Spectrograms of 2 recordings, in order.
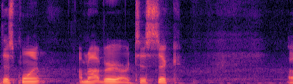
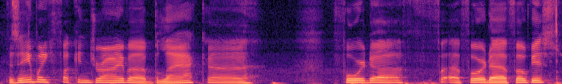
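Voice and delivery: lightly voiced lady, higher and halting; lady's voice; 5 semitones higher than usual. Lady asking the room about a car, lightly imitated. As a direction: pitch it up a little and hesitate between words. Voicing the lady coming inside.

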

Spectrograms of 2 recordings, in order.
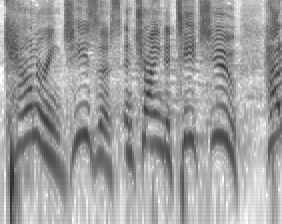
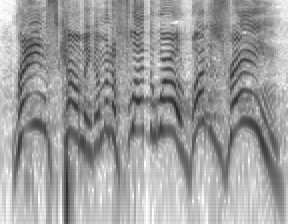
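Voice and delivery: high-pitched announcement, then baffled question; hammed-up back-and-forth; lightly acted comic dialogue; 7 semitones higher than usual. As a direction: play both sides, puzzled at the end. Acts out God and Noah exchange.

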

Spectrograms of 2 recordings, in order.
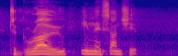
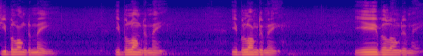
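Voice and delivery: tender fatherly voice; 6 semitones lower, 5 dB quieter than usual. Acted. Father's repeated reassurance to child.

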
